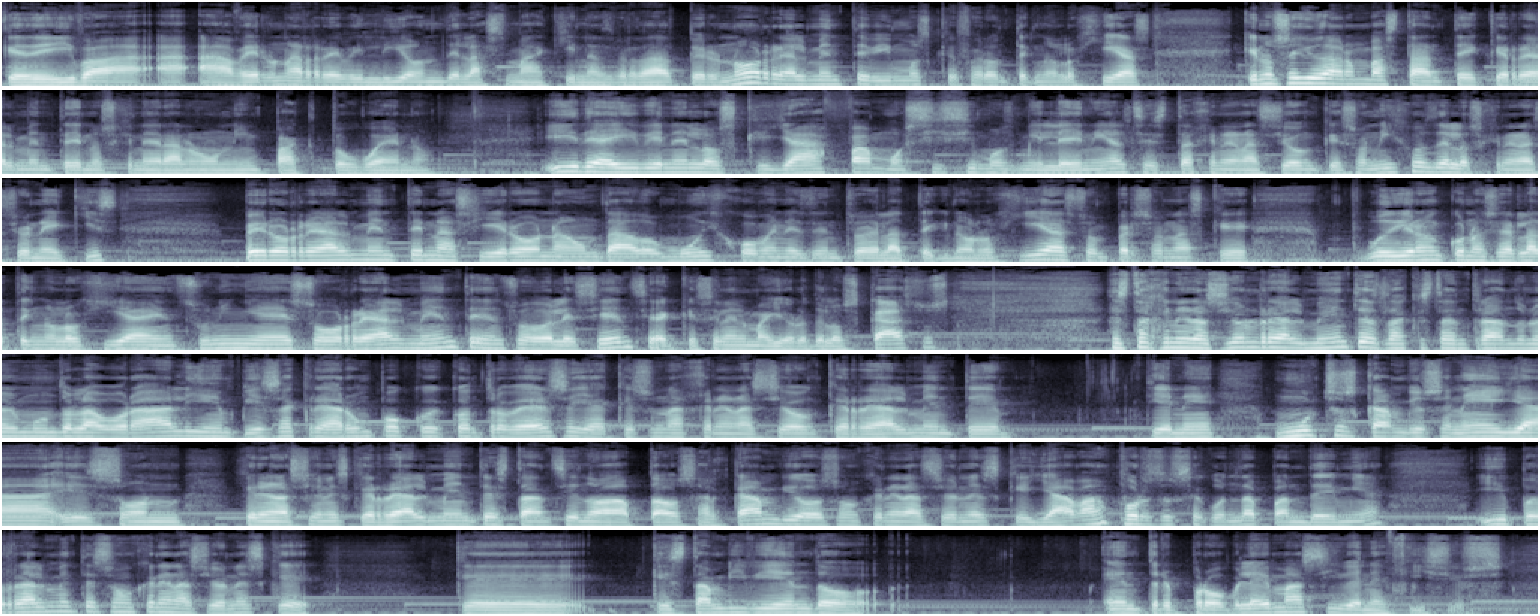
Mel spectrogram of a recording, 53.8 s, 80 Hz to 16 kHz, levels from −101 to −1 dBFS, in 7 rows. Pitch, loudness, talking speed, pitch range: 130 Hz, -19 LUFS, 165 wpm, 120-145 Hz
